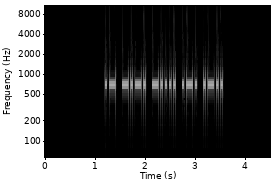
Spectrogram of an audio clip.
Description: Morse code, heard as a keyed tone, about 28 wpm, 700 Hz. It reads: AC6RL
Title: USA Call Signs - 5 Characters - 2x Character Spacing - 28wpm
